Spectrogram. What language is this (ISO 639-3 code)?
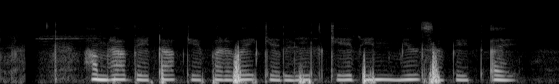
mai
